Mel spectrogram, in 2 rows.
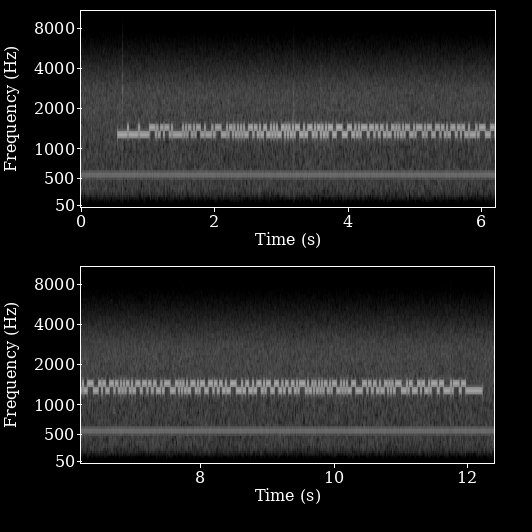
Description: RTTY (45.45 baud, 170 Hz shift), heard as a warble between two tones, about 1360 Hz centre, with a steady whistle near 560 Hz. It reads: SZKODY WYRZADZONE PRZEZ ALKOHOL SA CORAZ POWAZNIEJSZYM PROBLEMEM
